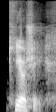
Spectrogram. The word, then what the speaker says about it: Kiyoshi: Kiyoshi.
